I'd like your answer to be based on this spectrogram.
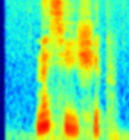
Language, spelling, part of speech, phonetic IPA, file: Russian, носильщик, noun, [nɐˈsʲilʲɕːɪk], Ru-носильщик.ogg
- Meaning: porter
